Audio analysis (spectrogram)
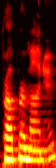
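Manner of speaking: ordinary talk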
